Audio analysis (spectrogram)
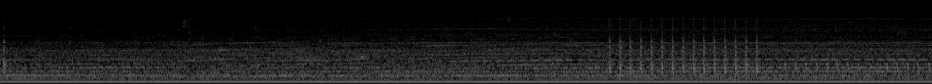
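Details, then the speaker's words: Seagate ST-225 hard drive (possibly 1986) with a burnt circuit board from an overheating chip, still formats and boots; at power-up, steady spindle whine then a quick even burst of about a dozen head ticks, a normal, audible seek test for this model. "yeah some of them you can hear do a seek test like that and some of them you can't some of them are real quiet this this one and the other one i didn't know you could hear it but that's perfectly normal for the st-225"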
